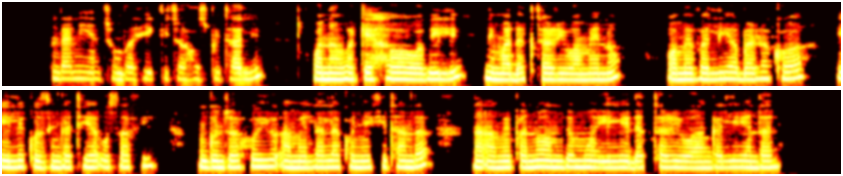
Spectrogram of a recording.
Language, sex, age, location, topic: Swahili, female, 25-35, Kisumu, health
